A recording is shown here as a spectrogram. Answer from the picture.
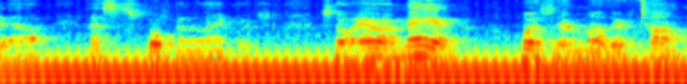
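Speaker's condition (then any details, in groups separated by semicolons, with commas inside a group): ALS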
